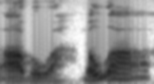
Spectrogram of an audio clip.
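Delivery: put-on soft, low coaxing of baby; tender father cooing; lovingly. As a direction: coax the child gently. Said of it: "भले वो प्यार से समझाते".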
